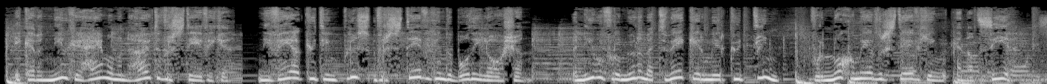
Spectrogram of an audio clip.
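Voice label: flemish female commercial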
